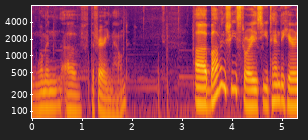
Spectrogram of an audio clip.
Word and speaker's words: banshee: But no, it's actually pronounced Banshee.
